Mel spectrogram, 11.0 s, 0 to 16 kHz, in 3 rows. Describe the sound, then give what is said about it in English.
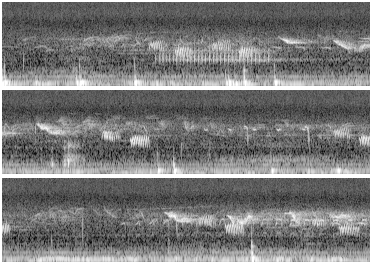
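A bird identified as 4-3 gives repeated high, buzzy zeezer calls in short scattered bursts, sounding like a type 2 bird, set against a steady low hum and a chorus of croaking frogs. No one speaks. “Now 4-3 giving zeezers and stuff.”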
